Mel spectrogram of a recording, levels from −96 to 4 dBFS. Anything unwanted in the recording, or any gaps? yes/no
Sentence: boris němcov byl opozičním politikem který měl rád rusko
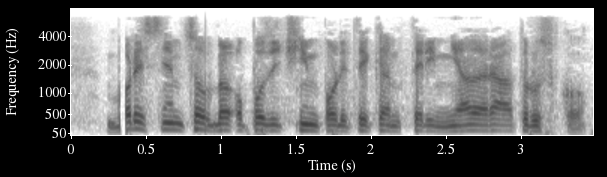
yes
